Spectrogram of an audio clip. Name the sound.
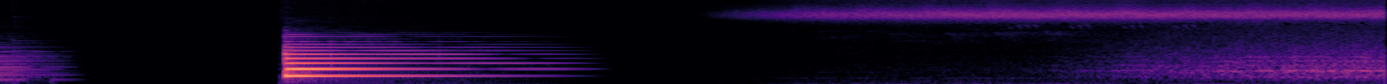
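bees buzzing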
